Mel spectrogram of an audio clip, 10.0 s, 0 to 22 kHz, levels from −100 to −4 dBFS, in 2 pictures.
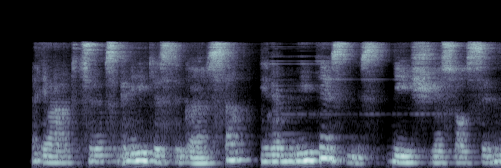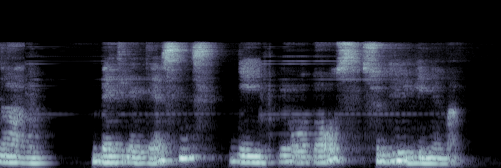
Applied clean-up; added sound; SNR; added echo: neural mask model DeepFilterNet 3.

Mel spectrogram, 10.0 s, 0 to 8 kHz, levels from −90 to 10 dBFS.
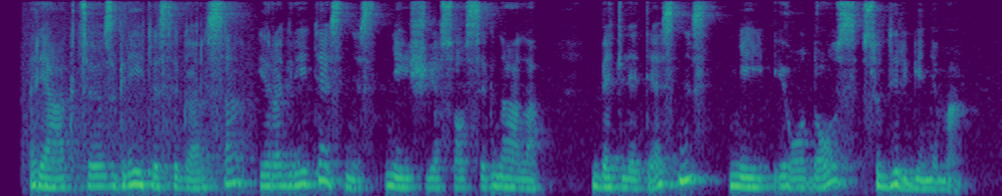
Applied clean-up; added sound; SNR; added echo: none; none; none; none.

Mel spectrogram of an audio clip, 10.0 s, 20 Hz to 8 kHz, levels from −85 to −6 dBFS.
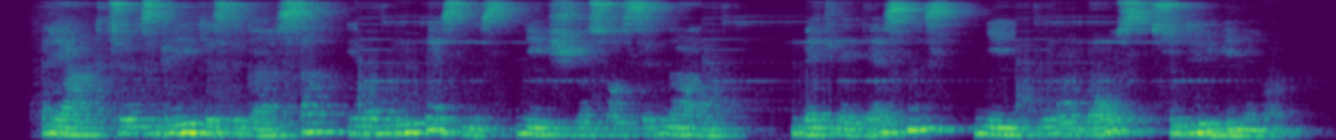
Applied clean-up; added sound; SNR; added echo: neural separator model SepFormer DNS4.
